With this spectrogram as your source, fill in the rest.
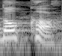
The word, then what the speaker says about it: দক্ষ: দক্ষ এর উচ্চারণ হবে দক্ষ, দক্ষ এর উচ্চারণ হবে দক্ষ।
